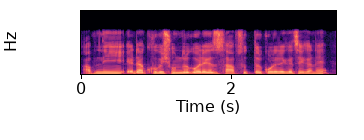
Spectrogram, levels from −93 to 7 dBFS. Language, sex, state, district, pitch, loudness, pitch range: Bengali, male, West Bengal, North 24 Parganas, 165 Hz, -14 LUFS, 155-190 Hz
